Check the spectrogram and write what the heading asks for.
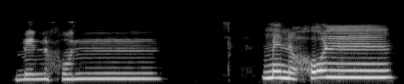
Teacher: See, if we were not stopping, we made the min hunna, the na sound at the end, if we were not stopping. But because we're stopping, we're not going to make the na sound because we're changing this fatha to a sukoon.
